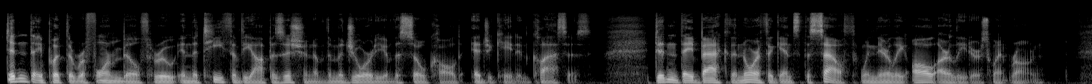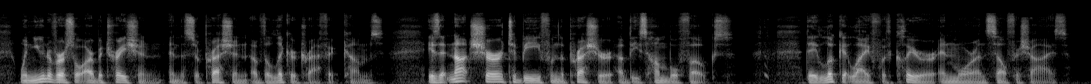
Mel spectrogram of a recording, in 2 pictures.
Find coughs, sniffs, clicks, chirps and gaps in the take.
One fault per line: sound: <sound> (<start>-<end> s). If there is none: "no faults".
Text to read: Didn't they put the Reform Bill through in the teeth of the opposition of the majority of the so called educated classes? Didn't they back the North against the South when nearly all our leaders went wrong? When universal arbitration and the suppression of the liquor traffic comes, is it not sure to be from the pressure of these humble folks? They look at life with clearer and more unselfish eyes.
sound: laugh (18.5-18.7 s)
